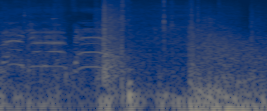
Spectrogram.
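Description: Grenade blasts in the World War I shooter game Verdun, heard as a couple of dull, booming thuds amid battlefield noise, fairly distant and muffled, with some speech-like tones at the start.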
